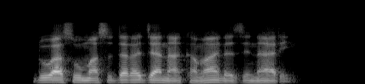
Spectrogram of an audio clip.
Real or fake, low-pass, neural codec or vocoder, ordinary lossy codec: fake; 7.2 kHz; codec, 16 kHz, 0.3 kbps, FocalCodec; MP3, 48 kbps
